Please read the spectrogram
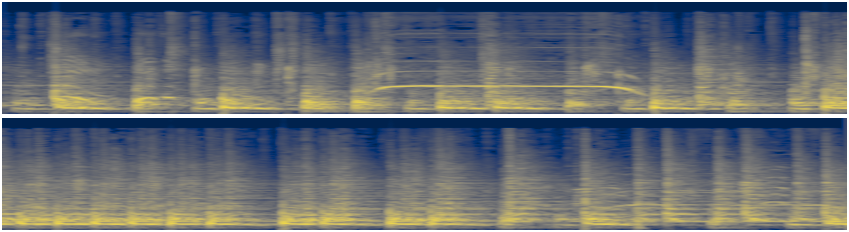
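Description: Dhol drums played fast and loud in a steady, driving rhythm, with a single high note held for about a second, about two seconds in.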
